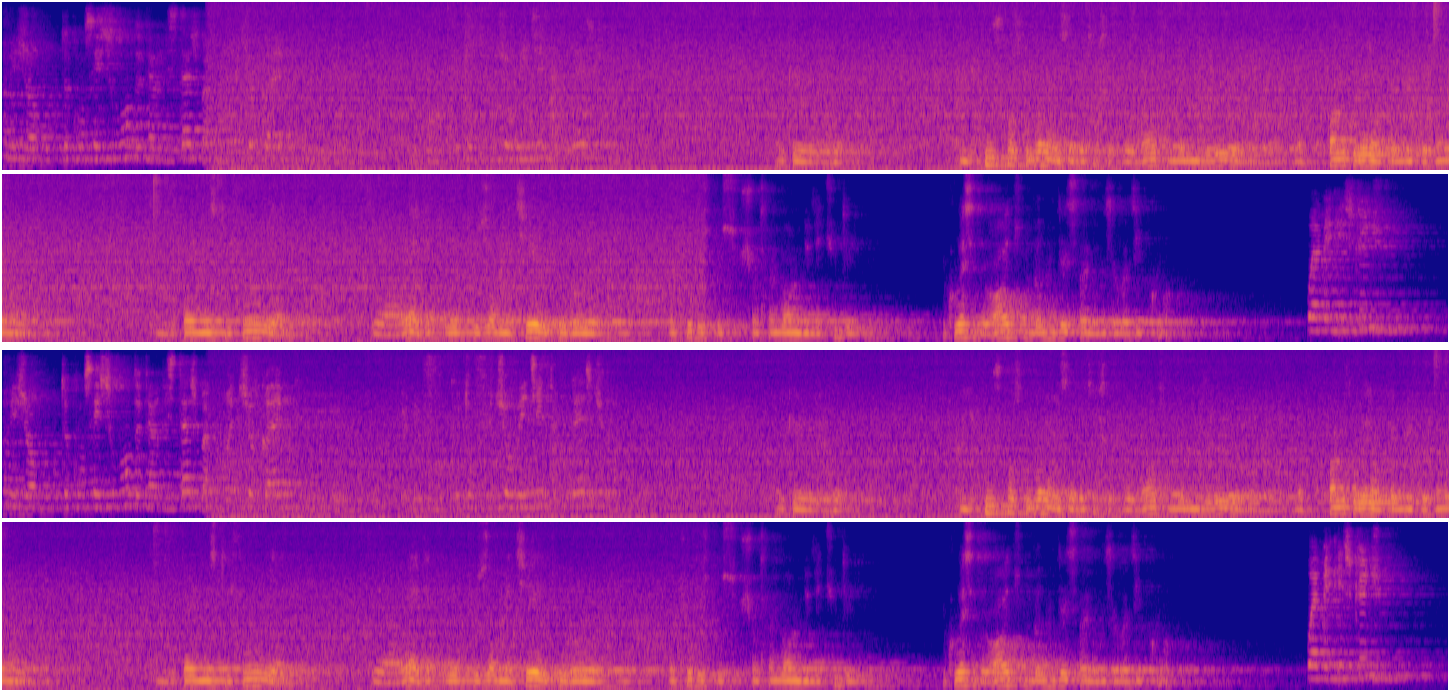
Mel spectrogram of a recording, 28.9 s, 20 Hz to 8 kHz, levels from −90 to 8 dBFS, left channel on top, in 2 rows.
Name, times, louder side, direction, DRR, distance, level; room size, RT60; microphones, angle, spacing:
voice 1, 0.0-3.4 3.9-6.2 27.5-28.2, right 2 dB, 85° right, -1 dB, 5.7 m, -39 dB
sound 1, 2.0-21.5, left 3 dB, 80° left, 3.2 m, -39 dB
voice 2, 7.7-8.5 9.6-14.8 16.0-17.4 18.1-20.5 21.1-23.1 23.9-26.1, equal, 5° left, 2 dB, 1.4 m, -27 dB
26.0 x 20.0 x 6.6 m, 2.4 s
head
